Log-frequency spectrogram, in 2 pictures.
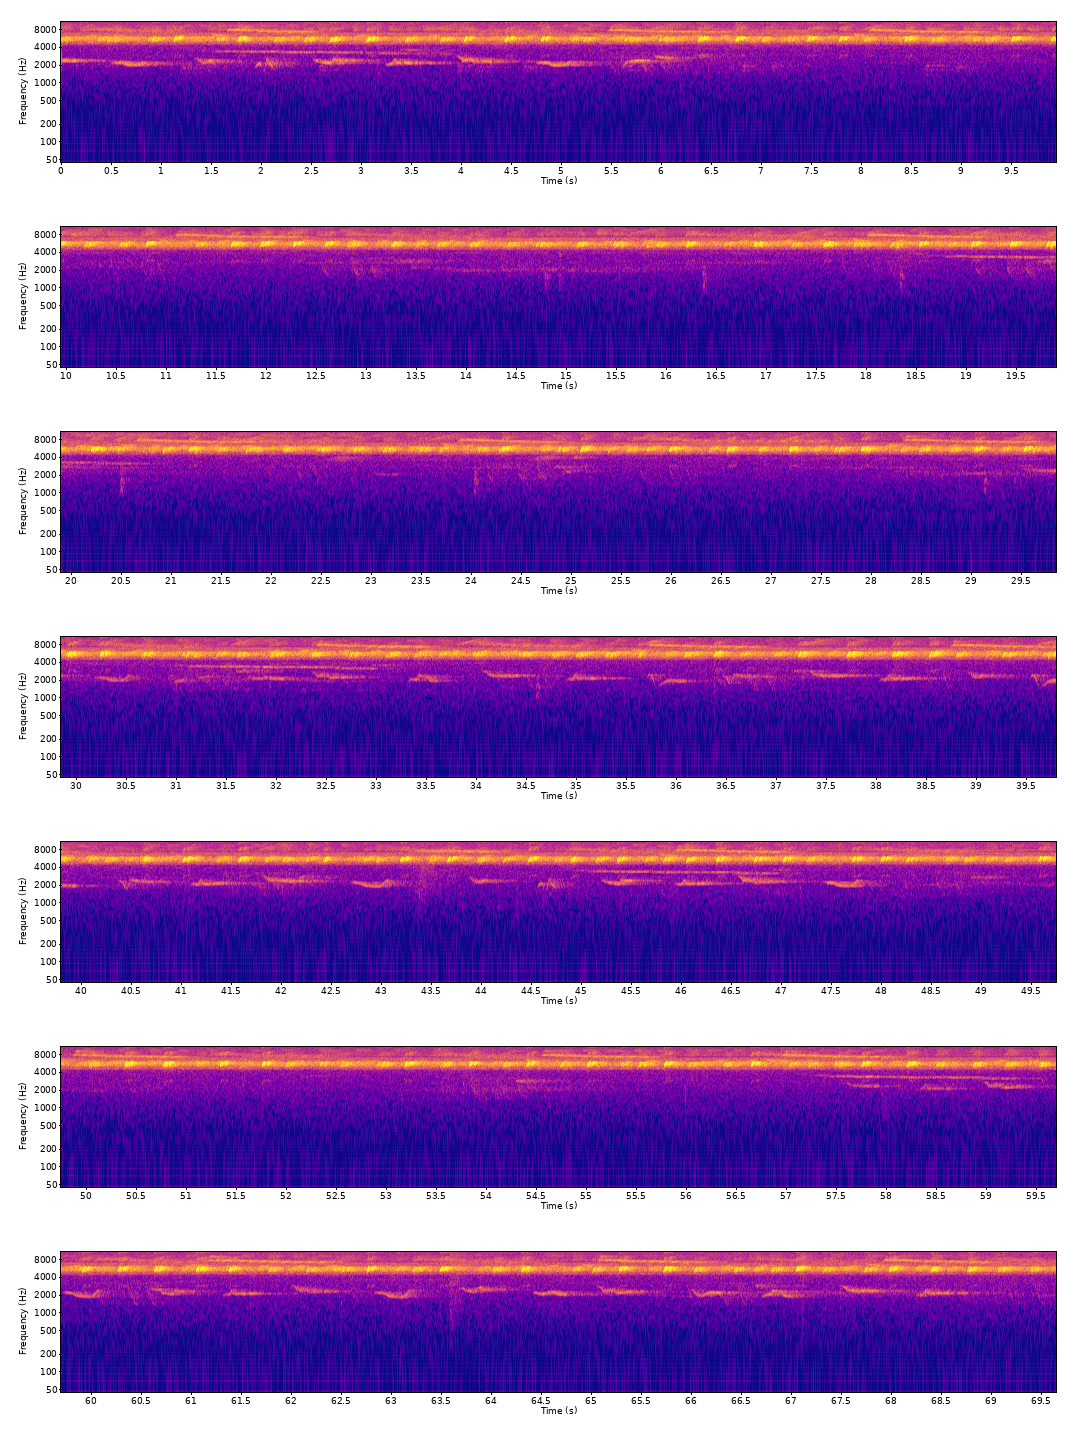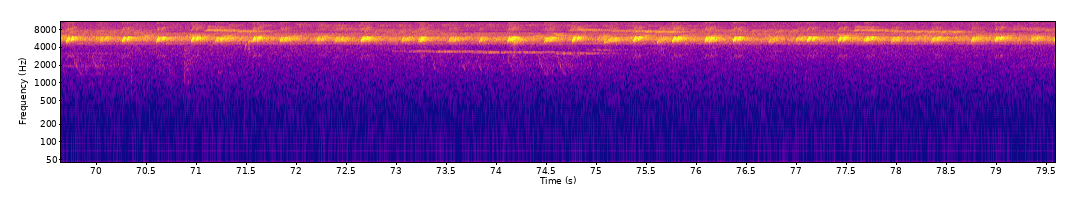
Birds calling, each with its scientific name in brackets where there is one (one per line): Buff-breasted Wren (Cantorchilus leucotis)
Hauxwell's Thrush (Turdus hauxwelli)
unidentified bird
Black-faced Antthrush (Formicarius analis)
Amazonian Grosbeak (Cyanoloxia rothschildii)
